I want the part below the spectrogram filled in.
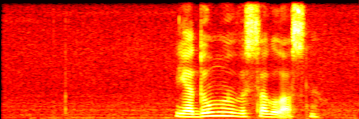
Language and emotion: Russian, neutral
